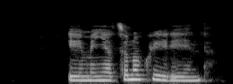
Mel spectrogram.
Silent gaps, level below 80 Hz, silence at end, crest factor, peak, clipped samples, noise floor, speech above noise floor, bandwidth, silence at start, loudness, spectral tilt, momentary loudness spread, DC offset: none; -60 dBFS; 0.25 s; 16 dB; -6 dBFS; under 0.1%; -74 dBFS; 53 dB; 7.4 kHz; 0.7 s; -21 LUFS; -5.5 dB/octave; 6 LU; under 0.1%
